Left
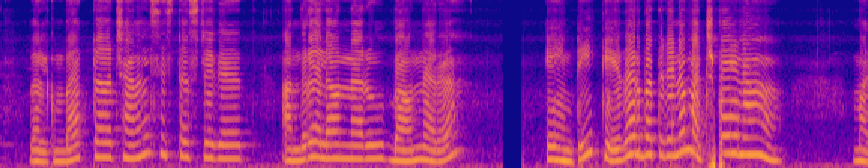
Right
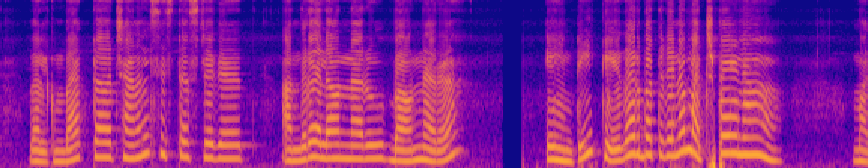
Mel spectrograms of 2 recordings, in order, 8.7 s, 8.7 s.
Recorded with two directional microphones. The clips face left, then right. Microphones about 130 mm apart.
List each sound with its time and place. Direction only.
0.0 s speech: 50° right (ahead or behind)
5.4 s a woman's voice: 35° right (ahead or behind)
6.9 s speech: 50° right (ahead or behind)
8.5 s a man's voice: 20° right (ahead or behind)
